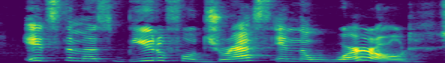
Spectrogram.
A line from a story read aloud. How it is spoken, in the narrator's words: she screamed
